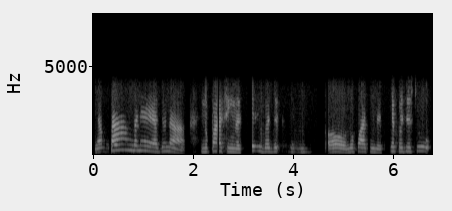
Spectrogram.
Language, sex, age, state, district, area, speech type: Manipuri, female, 60+, Manipur, Ukhrul, rural, conversation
